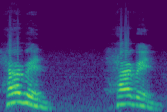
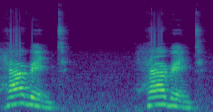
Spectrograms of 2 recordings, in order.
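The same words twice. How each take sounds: First: "haven't" as "haven", final t dropped; reduced HAVEN'T. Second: "haven't" with the final t sounded; full HAVEN'T. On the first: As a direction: end "haven't" on the n. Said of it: "haven't बोलना है". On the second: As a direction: finish "haven't" on a clear t. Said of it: "haven't बोलेंगे". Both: Shown as a demonstration.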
